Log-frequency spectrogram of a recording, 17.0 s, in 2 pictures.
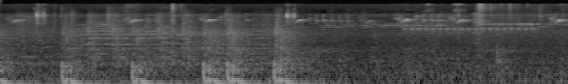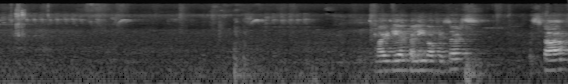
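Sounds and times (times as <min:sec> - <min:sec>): heavy low thumps: 0:00.0 - 0:05.1
birds chirping: 0:00.0 - 0:17.0
outdoor background noise: 0:00.0 - 0:17.0.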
